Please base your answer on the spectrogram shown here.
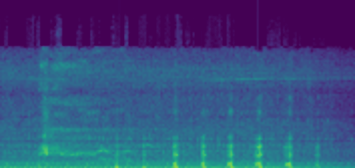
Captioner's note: laughter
